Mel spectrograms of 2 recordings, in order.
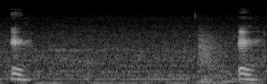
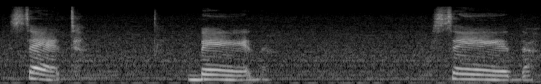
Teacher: Here the position of the mouth is open. Also, this is a relaxed vowel sound and the tongue is still pushing forward. Here the tip of the tongue is touching the back of the bottom front teeth, as well as the lips still spread. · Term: short vowel sound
